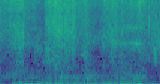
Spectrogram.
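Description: Low, uneven rumble on the microphone of a handheld camera being carried along outdoors, over a faint background hiss.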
